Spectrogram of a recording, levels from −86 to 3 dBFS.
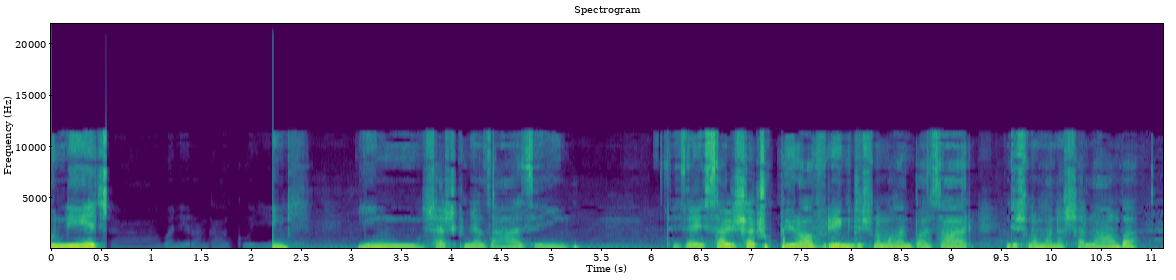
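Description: Speech, and the whole clip carries the gritty, lispy treble and metallic s sounds of heavy HE-AAC compression, likely at a bitrate near 12 kbps. A spectrogram shows nothing above 11.5 kHz and a copied-looking upper band. From 0.55 to 2.22 s, an audio dropout to a faint residue leaves about 1.7 s of only faint sound roughly 35 dB down, likely from the signal being lost while the path after the break stayed live. The waveform shows an abrupt collapse and an equally sudden return. Just after "da izay sa", at 7.05 to 7.08 s, pre-echo spreads a 31 ms smear of hiss ahead of an attack, visible as a faint noise wedge before the onset.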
